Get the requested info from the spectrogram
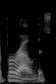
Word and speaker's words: Bareilles: Am I saying her name right? You are now. That's been a battle of years. But Bareilles was where I think you started. Barry Ellis. I mean, you were butchering it.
